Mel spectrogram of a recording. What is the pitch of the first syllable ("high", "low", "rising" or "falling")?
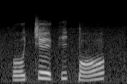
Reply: rising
